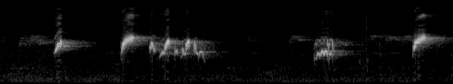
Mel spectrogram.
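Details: Red-whiskered bulbul singing, offered for song training: bright, loud chirped notes and a quick warbling run of several syllables, separated by short pauses against a quiet background.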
